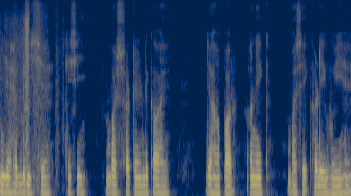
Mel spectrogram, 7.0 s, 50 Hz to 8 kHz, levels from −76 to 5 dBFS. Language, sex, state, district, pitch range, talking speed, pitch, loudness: Hindi, male, Bihar, Vaishali, 115-120 Hz, 120 wpm, 115 Hz, -22 LUFS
